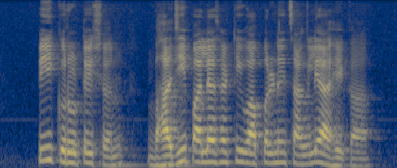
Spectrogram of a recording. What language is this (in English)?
Marathi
